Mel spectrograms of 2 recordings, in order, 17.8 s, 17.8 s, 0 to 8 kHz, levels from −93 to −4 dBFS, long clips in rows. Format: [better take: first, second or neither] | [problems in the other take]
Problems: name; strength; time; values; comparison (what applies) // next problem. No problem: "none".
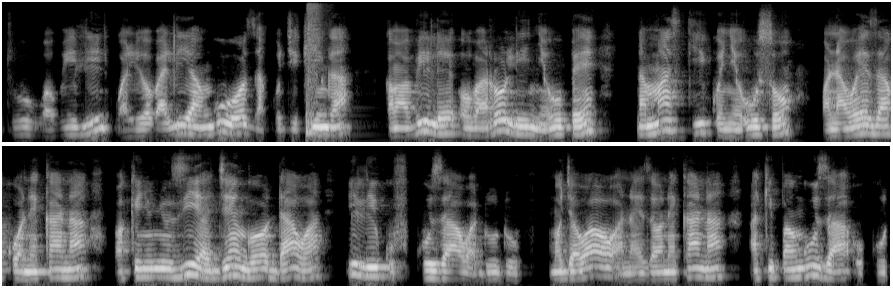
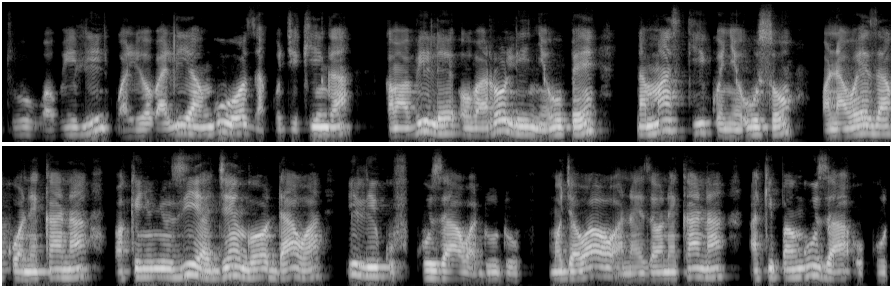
second | background sound (Snare drum); 14 dB below the speech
